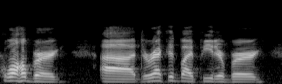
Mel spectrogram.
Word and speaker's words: Wahlberg: to pronounce this mar mar wal it's a soft it's a soft R it's a soft R it's Mark Wahlberg uh directed by Peter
